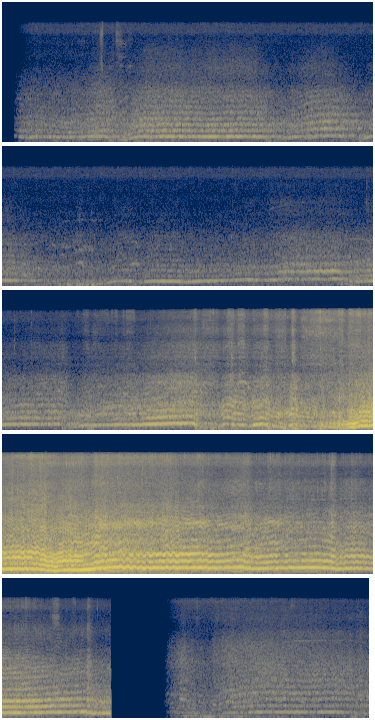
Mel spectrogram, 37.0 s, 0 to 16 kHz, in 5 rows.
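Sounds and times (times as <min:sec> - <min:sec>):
rally car engine revving: 0:00.3 - 0:08.3, 0:09.1 - 0:31.9, 0:33.1 - 0:37.0.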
